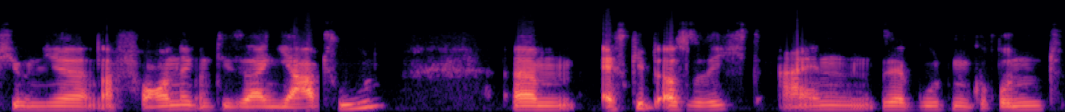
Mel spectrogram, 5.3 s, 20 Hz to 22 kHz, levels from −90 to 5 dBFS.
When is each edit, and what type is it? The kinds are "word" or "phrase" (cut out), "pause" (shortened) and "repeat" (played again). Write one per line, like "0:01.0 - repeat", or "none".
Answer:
0:01.0 - word
0:01.6 - phrase
0:03.4 - word
0:04.4 - word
